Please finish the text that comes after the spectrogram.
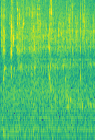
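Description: Wine pours steadily into a glass, a continuous bright gurgling trickle lasting a couple of seconds at moderate, even loudness, with no talking.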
